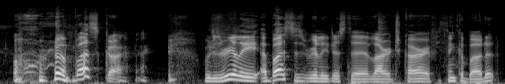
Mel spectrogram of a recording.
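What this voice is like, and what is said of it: Odd put-on accent. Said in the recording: “my accent's a little bit effed up”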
